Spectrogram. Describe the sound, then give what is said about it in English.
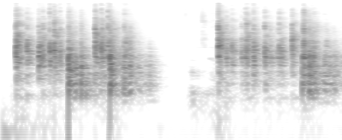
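Dice are rolled to decide who goes first, clattering and tumbling across a hard tabletop in two busy bursts of rapid clicking, separated by a brief pause. The rattling is crisp, with no voices. “Let's grab dice and roll to see who's going to go first.”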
